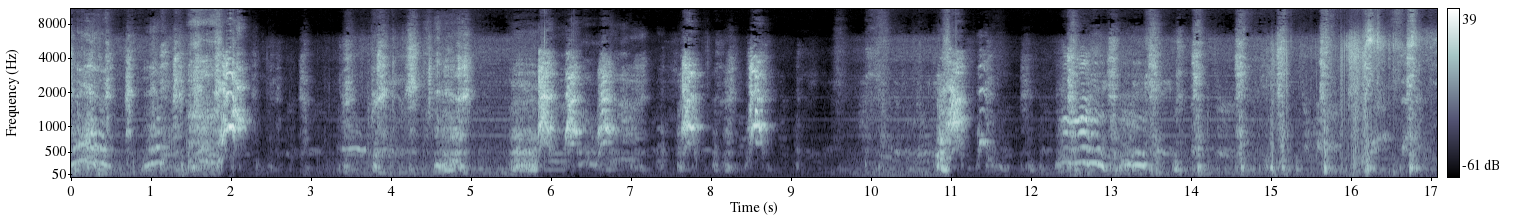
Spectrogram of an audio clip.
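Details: Poodles Prince, Shadow and Tyson barking wildly: bursts of sharp, excited barks and yips in rapid clusters, overlapping at times, with short pauses between flurries and some human voices mixed in.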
